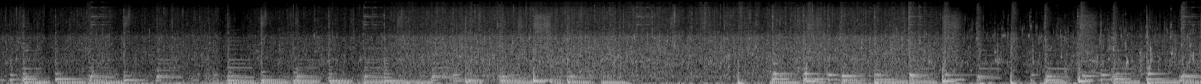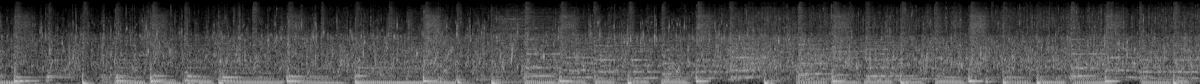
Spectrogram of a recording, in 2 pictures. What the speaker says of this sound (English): the descent of this charming little valley with its babbling stream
